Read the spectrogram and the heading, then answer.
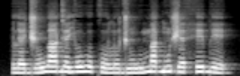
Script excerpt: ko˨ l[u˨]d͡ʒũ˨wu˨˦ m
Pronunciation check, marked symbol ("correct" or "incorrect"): incorrect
